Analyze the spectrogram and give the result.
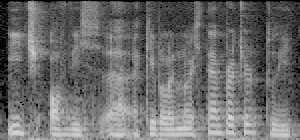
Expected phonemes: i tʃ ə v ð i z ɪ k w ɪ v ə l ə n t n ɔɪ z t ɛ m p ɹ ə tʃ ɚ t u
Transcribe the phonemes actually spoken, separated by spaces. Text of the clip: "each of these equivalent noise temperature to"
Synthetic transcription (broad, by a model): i tʃ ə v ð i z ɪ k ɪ b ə l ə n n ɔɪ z t ɛ m p ɹ ə tʃ ɚ t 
